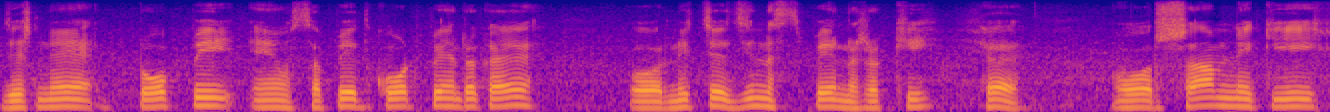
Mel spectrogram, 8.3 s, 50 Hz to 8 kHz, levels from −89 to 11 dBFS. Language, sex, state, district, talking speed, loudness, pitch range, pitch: Hindi, male, Rajasthan, Bikaner, 130 wpm, -16 LUFS, 135-155 Hz, 150 Hz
